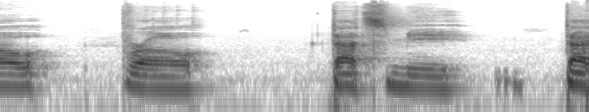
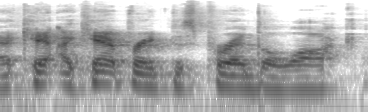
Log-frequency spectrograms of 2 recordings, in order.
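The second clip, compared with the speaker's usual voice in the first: ordinary talk, nothing marked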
